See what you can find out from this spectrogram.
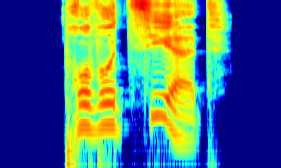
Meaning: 1. past participle of provozieren 2. inflection of provozieren: third-person singular present 3. inflection of provozieren: second-person plural present 4. inflection of provozieren: plural imperative
- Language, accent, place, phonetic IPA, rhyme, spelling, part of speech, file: German, Germany, Berlin, [pʁovoˈt͡siːɐ̯t], -iːɐ̯t, provoziert, verb, De-provoziert.ogg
